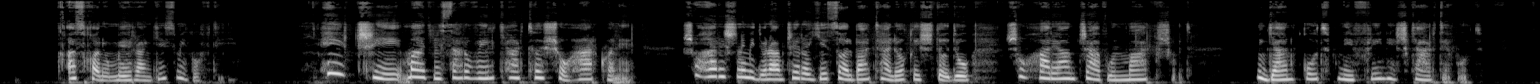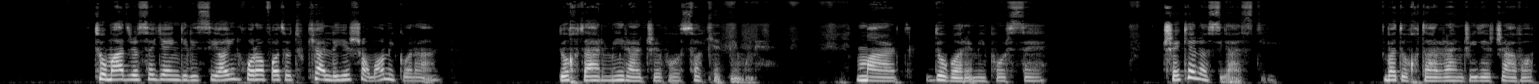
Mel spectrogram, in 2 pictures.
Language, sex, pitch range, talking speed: Persian, female, 160-235 Hz, 110 wpm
